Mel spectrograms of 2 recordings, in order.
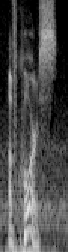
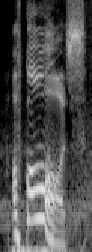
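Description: First: It is said in the speaker's normal voice. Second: It is said in an imitation of Bane's voice.

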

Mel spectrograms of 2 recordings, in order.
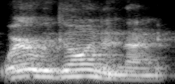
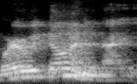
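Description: First: The question is asked in an angry tone. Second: The question is asked in a calm tone. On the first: The speaker is annoyed about the plans. "delivered in an angry tone" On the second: The speaker is simply asking about the plans. "in a calm or a measured tone"

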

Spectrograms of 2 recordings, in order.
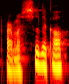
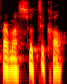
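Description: First: The T is a soft, D-like flap. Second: The T is a hard, clear T. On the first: The speaker calls it right. "powinno być czytane jak gdy" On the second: The speaker calls it wrong. "a nie pharmaceutical"

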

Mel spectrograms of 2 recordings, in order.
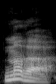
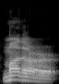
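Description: First: It is said in a British accent, without r. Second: It is said in an American accent, with r.

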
